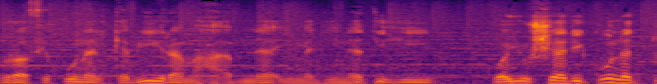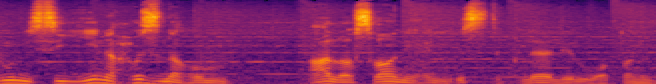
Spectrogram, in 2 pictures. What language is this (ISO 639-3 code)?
ara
